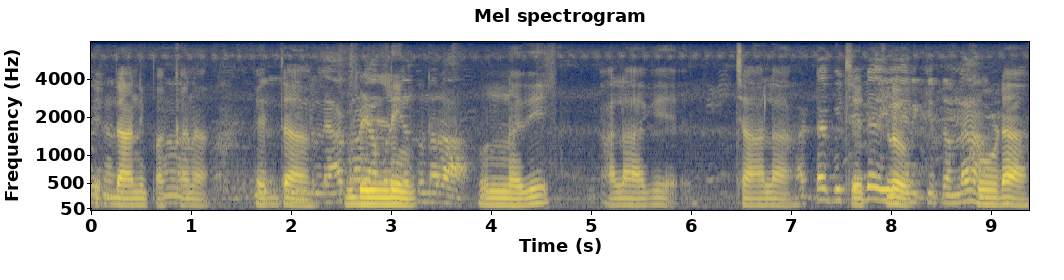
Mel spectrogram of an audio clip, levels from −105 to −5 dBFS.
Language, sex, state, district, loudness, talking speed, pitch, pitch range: Telugu, male, Andhra Pradesh, Sri Satya Sai, -19 LUFS, 60 wpm, 125 Hz, 115-145 Hz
